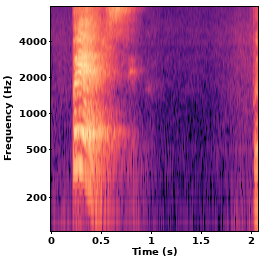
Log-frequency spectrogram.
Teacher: на картиночки персик Так ви чули я його сказала перси к ви почули що я якось посилила свій голос і зробила якісь акцент на перший склад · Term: наголосу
